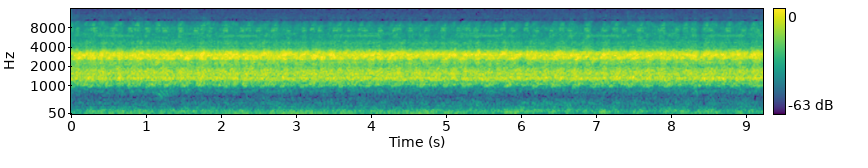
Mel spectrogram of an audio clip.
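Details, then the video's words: Many frogs calling together at night in a Gapyeong rice field in Korea, about 11:19 pm; unbroken, even chorus of massed croaking, a bright buzzing band that never drops for the whole stretch. "밤의 논개구리 합창"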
